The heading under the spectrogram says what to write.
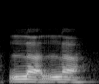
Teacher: दांत के जो जड़ है वहां पर जीव जो है टच होती है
